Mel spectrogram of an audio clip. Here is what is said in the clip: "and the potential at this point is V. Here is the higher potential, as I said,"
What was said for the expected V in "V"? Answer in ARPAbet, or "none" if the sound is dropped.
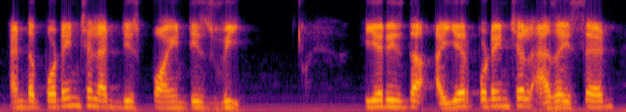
V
